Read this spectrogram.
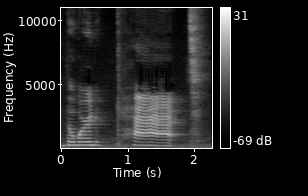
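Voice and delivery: slow, deliberate teacher model; slow model word. Shown as a demonstration. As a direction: say the word slowly for the class. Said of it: "Let's do a practice".

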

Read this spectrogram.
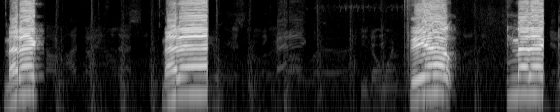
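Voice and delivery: shouting for a medic across the field; man down shout. Real, not acted. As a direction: yell it out, urgent and loud.

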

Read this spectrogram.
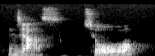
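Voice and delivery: ordinary talk, nothing marked

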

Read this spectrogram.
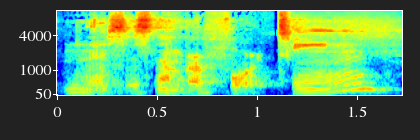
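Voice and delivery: ordinary delivery

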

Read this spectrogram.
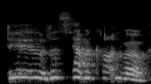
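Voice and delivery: high, friendly invite with a casual dude; super welcoming. Retold or imitated. Coach showing listeners her welcoming tone, high and friendly. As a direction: pitch it up and welcome them in like a buddy. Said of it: "you can see I'm very welcoming".

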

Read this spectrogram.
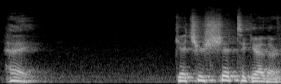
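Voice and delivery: low, firm private rebuke; stern friend. Retold or imitated. Friend leaning over to the drunk woman, low and stern.

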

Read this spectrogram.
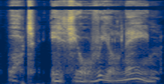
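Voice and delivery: slow breathless whisper. A narrator's reading. Pip asking the convict his true name, whispered. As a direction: ask it under your breath, slowly. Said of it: "I asked him in a whisper".

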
